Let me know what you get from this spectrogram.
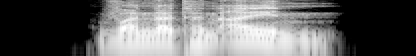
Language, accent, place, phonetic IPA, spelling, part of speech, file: German, Germany, Berlin, [ˌvandɐtn̩ ˈaɪ̯n], wanderten ein, verb, De-wanderten ein.ogg
- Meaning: inflection of einwandern: 1. first/third-person plural preterite 2. first/third-person plural subjunctive II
